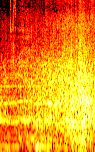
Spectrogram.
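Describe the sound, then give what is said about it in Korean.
A steady, broad wash of roaring water noise from strong ocean waves surging, with wind, fills the short clip at a constant loud level with no voices. “어, 이렇게 파도가 세찬 걸 보니 물고기도 많이 잡히겠고 음.”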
